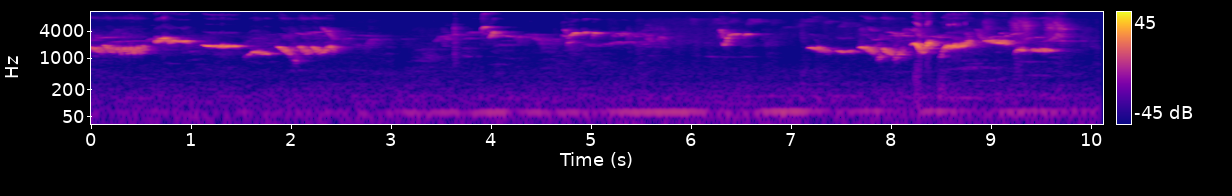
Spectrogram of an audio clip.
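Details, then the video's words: White-rumped shama that has just finished moulting and is learning new sounds: a rich, varied run of whistled and slurred phrases, some rising and some falling, with short pauses and a brief quieter gap midway. "belajar bunyi baru selesai dari mabung burung Moray batu"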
